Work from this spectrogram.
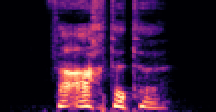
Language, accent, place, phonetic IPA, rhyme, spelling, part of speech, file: German, Germany, Berlin, [fɛɐ̯ˈʔaxtətə], -axtətə, verachtete, adjective / verb, De-verachtete.ogg
- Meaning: inflection of verachten: 1. first/third-person singular preterite 2. first/third-person singular subjunctive II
